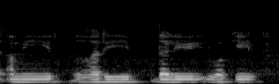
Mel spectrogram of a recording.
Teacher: یائے معروف پڑھیں گے، وہ یا ہے جو کھینچ کر پڑھی جائے، بس معروف وہ بھی جتنے بھی چیز ہوگی تھوڑا کھینچ کر پڑھیں گے، یعنی پر کر کے، تاکہ لگے کہ وہ ظاہر، مطلب اس کی پوری ادائیگی ہو، جیسے امیر، غریب، دلیل، وکیل وغیرہ۔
